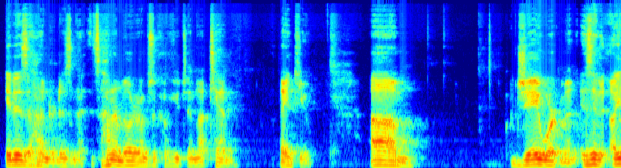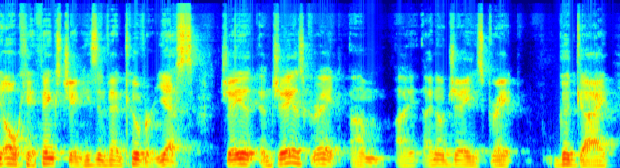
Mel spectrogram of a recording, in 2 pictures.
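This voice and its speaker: A very low-pitched man with a gravelly, hoarse voice, strained by allergies. He answers viewer questions on a live stream as a doctor. He talks hesitantly, stops and restarts, and leans on fillers. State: losing his voice from allergies.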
